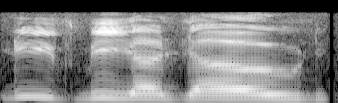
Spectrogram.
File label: annoyed; war2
